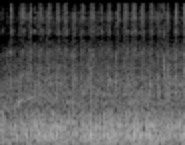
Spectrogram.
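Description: A Baby Lock Anthem sewing machine runs steadily while sewing a ladder stitch, its motor producing a continuous, even mechanical whir with a fast rapid needle rhythm, close and fairly loud, with no one speaking.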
